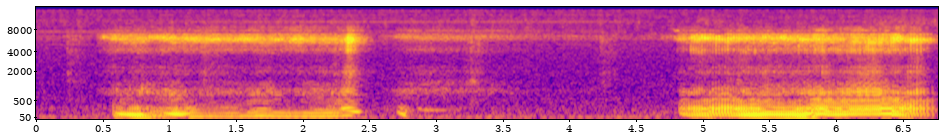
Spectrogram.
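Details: Two loud, rattling snores with a whistling edge, separated by a quieter breath, from a sleeping dog; snoring.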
